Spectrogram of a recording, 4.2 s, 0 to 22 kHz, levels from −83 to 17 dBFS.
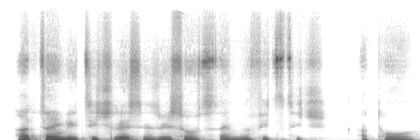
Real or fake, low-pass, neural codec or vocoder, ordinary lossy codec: fake; none; autoencoder, 48 kHz, 32 numbers a frame, DAC-VAE, trained on Japanese speech; none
